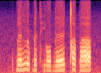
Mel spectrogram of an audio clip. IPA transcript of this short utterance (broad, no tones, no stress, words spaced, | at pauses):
ɓɛŋə˞ ɓɛtʰjɔːbɛː ǀapa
